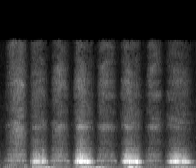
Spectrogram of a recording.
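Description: Deep, audible abdominal breaths from a person lying down, expanding the belly, a steady airy in-and-out rhythm repeating several times, each exhale pushing out a soft rush of air, with no talking.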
